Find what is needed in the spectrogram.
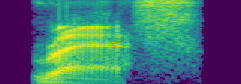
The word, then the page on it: ref: British English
